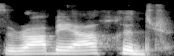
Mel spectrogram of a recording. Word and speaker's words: Rabia Khedr: Have I pronounced your name even remotely correctly? Close enough. It's Rabia Khedr. Rabia Khedr.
